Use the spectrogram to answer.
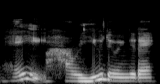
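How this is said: It is said in a suggestive, loaded tone.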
